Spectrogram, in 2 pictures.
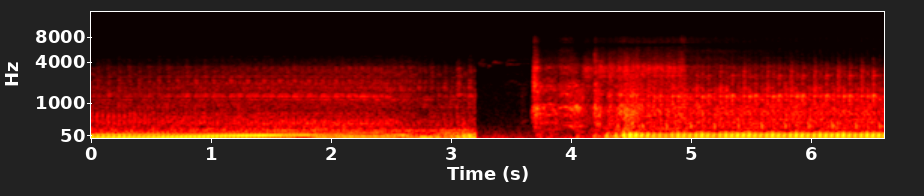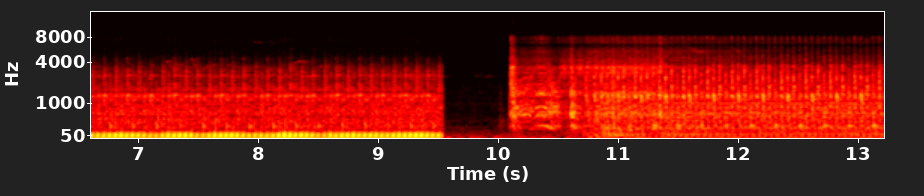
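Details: Land Rover Discovery 1 diesel, neglected and standing outdoors, in neutral after glow-plug preheat: cranks, catches, drops out briefly, then clatters into uneven idle; hard start after long storage, dog barking nearby.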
